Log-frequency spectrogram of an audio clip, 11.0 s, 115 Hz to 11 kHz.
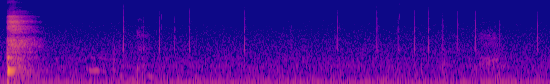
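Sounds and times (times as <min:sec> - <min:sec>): woman sighing: 0:00.1 - 0:00.8.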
